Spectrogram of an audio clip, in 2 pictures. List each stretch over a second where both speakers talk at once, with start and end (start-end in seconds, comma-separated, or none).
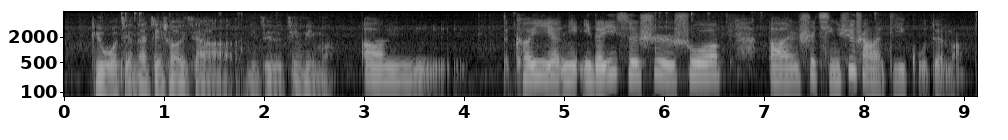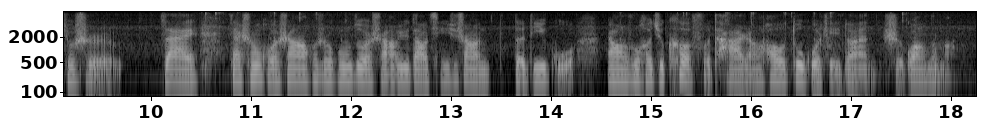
none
